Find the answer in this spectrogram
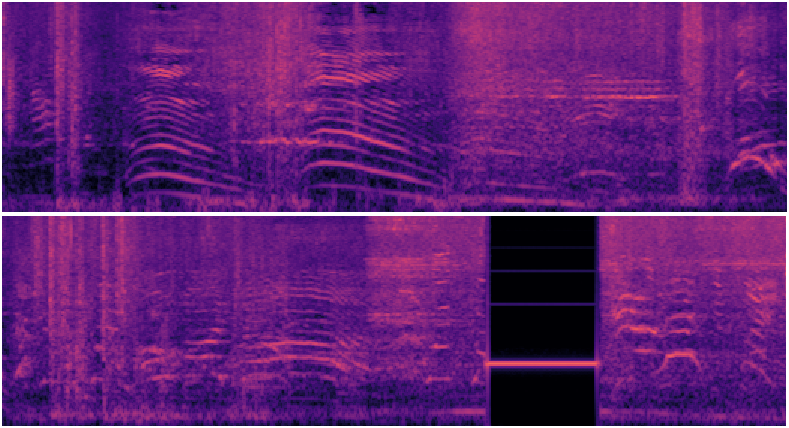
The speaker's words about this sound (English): Gee, the revving of that engine. That is unbelievable.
